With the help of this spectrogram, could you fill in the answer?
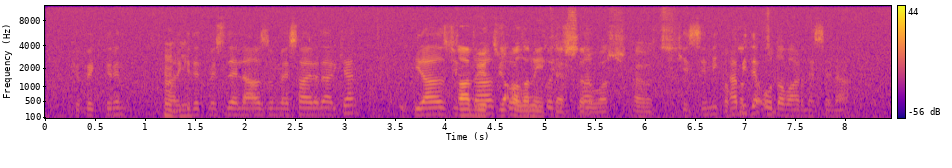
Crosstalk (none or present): present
